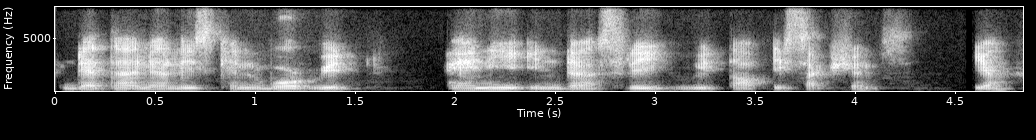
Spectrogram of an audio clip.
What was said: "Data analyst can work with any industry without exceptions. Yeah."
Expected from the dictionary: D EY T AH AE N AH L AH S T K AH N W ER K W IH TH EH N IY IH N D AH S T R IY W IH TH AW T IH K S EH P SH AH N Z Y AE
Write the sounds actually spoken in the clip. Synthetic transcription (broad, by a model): D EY T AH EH N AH L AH S K AH N W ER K W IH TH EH N IY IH N D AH S T R IY W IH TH AW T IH S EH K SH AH N S Y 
